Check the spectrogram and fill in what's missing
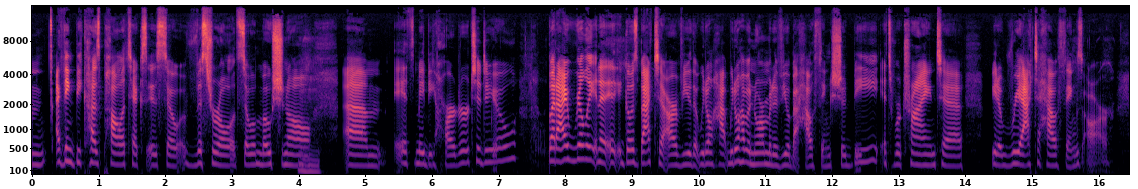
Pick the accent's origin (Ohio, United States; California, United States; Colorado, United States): Colorado, United States; Denver; moved away; I'm from Denver.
